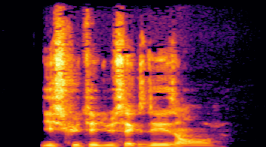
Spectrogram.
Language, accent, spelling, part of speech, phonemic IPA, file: French, France, discuter du sexe des anges, verb, /dis.ky.te dy sɛks de.z‿ɑ̃ʒ/, LL-Q150 (fra)-discuter du sexe des anges.wav
- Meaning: to count angels on pinheads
